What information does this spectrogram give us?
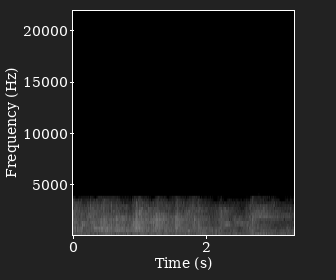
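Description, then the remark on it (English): A crowd applauds itself after a game of Simon Says, a dense, steady wash of many hands clapping that holds at an even level for a few seconds with no clear individual claps standing out. “The rest of you can applaud yourselves and everybody can be seated.”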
